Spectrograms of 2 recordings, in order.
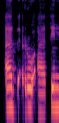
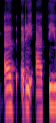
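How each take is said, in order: First: The word ends in an i vowel plus n. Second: The word ends in a bare i vowel. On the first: "bikasrita ma'at tanwin" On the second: "bikasriha ma'adami tanwin"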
